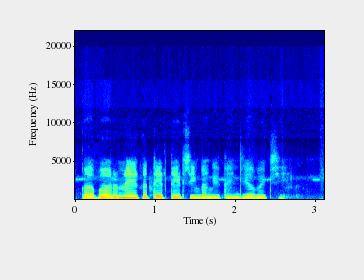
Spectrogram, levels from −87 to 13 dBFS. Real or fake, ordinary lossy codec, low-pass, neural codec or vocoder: real; Opus, 24 kbps; 19.8 kHz; none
